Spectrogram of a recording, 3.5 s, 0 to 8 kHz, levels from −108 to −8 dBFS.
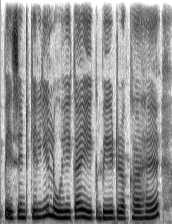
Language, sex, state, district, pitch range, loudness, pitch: Hindi, female, Jharkhand, Ranchi, 225-255 Hz, -11 LUFS, 240 Hz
